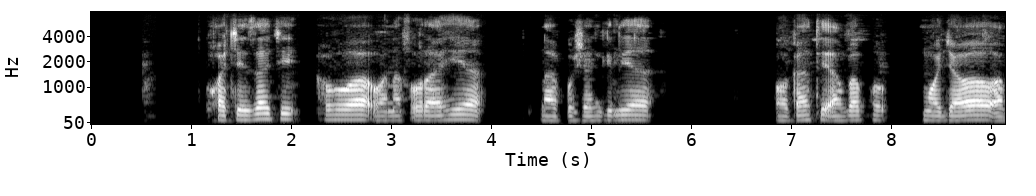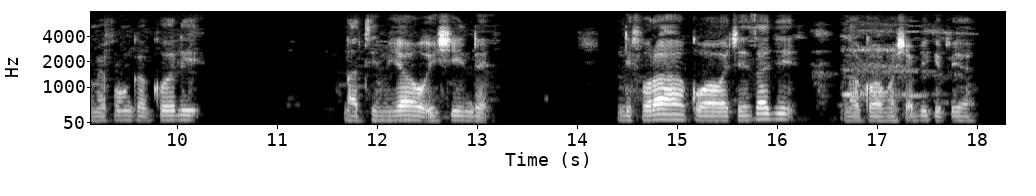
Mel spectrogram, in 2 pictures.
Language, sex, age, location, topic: Swahili, male, 18-24, Wajir, government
